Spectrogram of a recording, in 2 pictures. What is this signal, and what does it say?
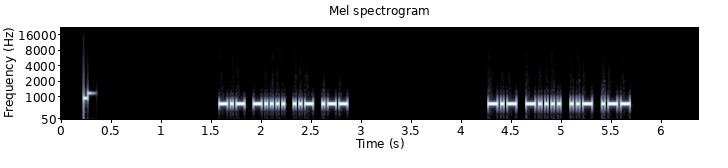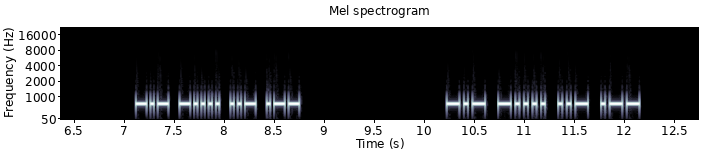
Morse code, heard as a keyed tone, about 35 wpm, 700 Hz. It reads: K6UW K6UW K6UW K6UW
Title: Speed Racing - USA Call Signs 28wpm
